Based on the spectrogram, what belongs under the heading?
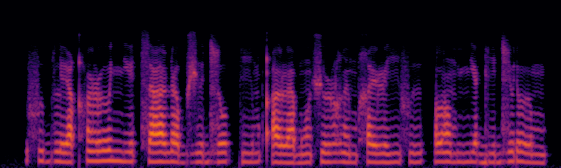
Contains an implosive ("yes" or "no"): no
